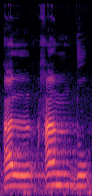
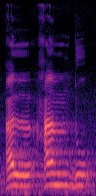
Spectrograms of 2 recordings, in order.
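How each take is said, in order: No difference in how they are said.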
